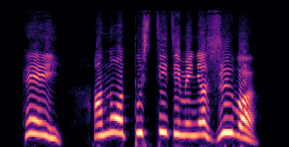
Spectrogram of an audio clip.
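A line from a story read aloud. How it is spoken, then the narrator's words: Yelling. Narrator (Russian): завопила я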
